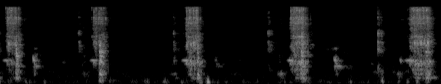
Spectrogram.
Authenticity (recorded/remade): recorded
